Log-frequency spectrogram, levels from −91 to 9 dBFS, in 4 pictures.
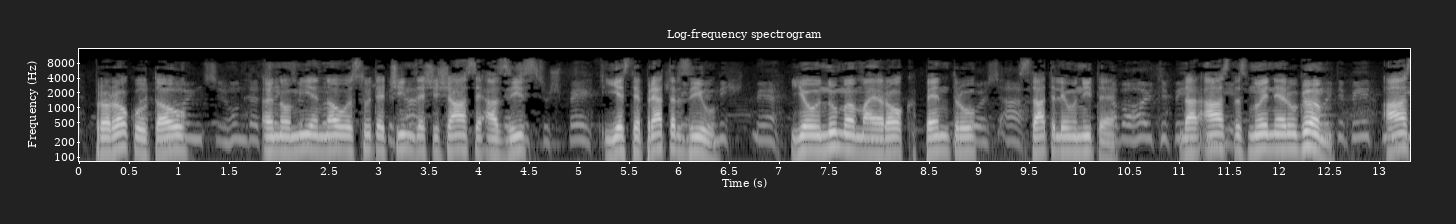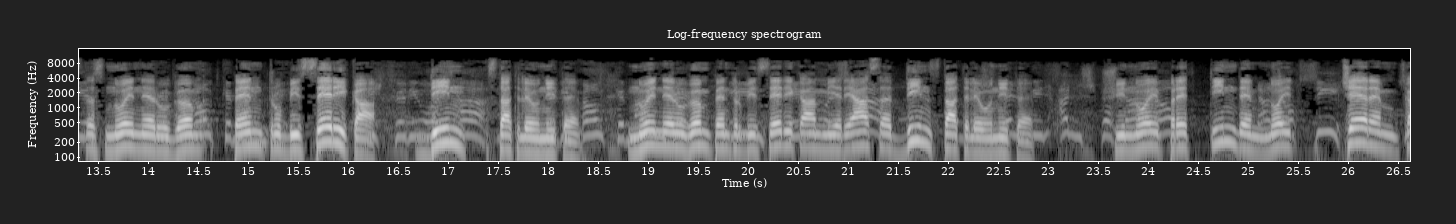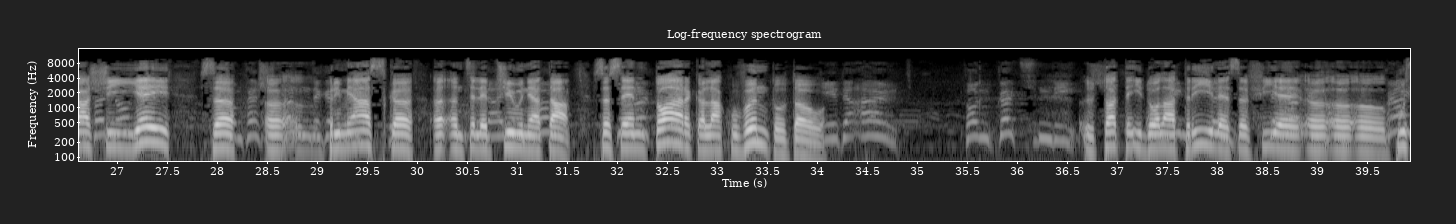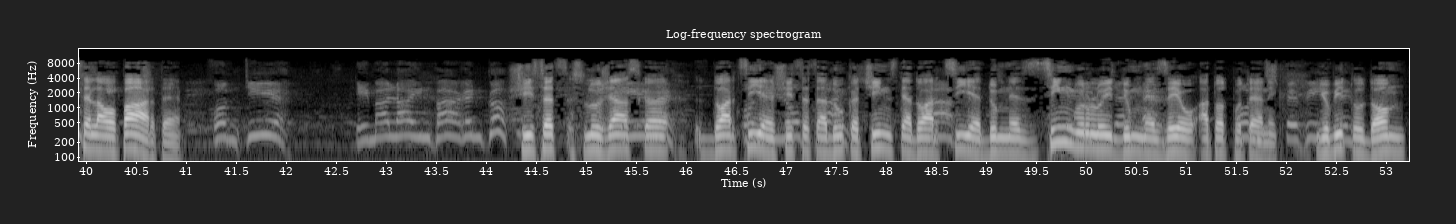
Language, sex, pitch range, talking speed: Romanian, male, 130-185 Hz, 95 wpm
